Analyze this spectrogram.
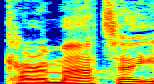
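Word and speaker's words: Carimate: Recording began in Caramate in Italy. That's how you pronounce that.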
